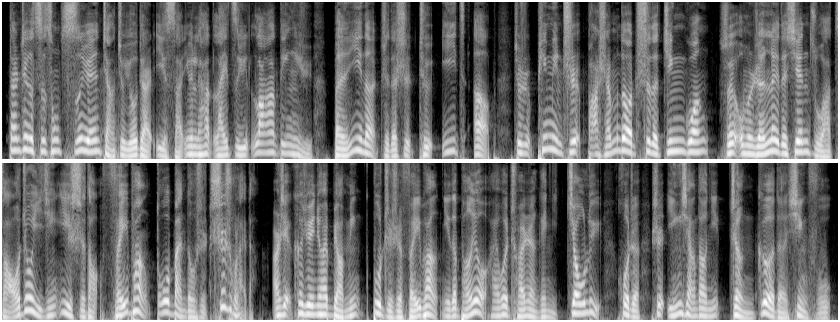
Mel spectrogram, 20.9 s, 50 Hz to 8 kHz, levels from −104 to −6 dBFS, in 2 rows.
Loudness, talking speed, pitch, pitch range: -19 LUFS, 330 characters per minute, 150 Hz, 125-185 Hz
